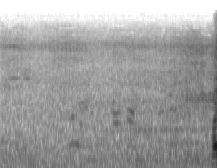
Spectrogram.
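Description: Faint steady background noise with a low hum of road traffic.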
